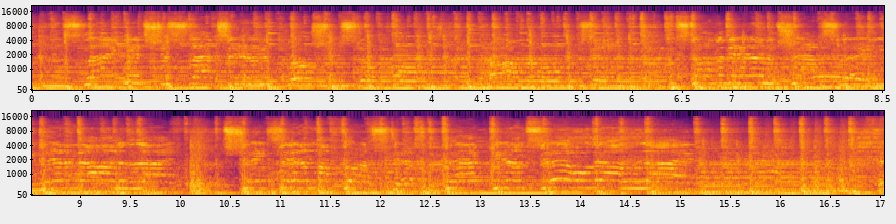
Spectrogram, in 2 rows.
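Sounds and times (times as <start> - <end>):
man singing: 0.0 - 15.5, 16.7 - 17.0
acoustic guitar: 0.0 - 17.0
drums keeping a steady beat: 0.0 - 17.0
electric bass: 0.0 - 17.0.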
